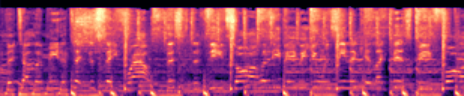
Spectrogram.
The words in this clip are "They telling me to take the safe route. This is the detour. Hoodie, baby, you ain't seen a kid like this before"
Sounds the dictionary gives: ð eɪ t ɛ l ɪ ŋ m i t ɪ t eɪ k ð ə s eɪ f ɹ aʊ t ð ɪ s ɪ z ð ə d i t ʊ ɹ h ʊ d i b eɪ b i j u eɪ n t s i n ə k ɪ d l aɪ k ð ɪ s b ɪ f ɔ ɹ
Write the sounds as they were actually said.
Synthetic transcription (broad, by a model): ð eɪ t ɛ l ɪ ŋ m i t ɪ t eɪ k ð ə s eɪ f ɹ aʊ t ð ɪ s ɪ z ð ə d i s ʊ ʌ h ʊ d i b eɪ b i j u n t s i n ə k ɪ d l aɪ k ð ɪ s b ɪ f ɔ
